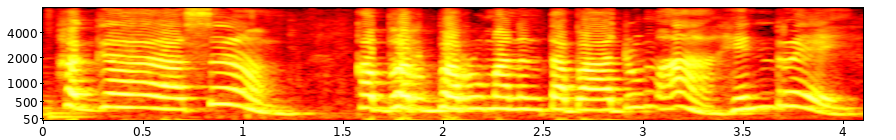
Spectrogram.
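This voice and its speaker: A suspicious, gossipy village woman played by an actress in a radio comedy. Her high voice complains in drawn-out, aggrieved phrases. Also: sing-song, over loud music. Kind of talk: comedy radio drama acting.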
